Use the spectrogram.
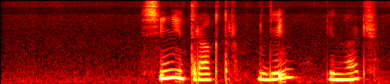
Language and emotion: Russian, neutral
